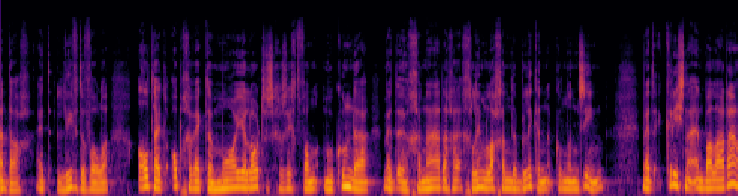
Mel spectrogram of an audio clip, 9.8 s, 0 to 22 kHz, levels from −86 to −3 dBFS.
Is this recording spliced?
no; 0 cuts

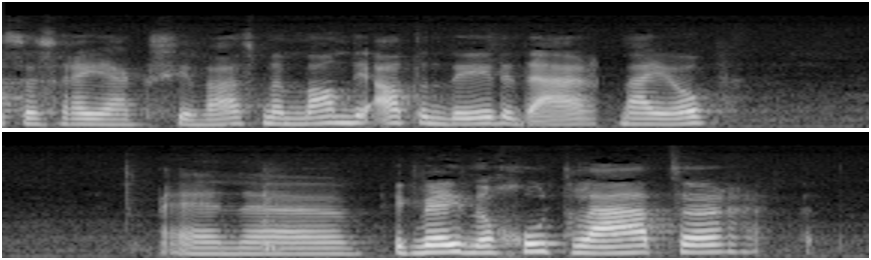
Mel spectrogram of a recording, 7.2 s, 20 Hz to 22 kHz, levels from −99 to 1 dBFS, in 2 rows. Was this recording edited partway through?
yes; 3 cuts; at 2.5 s, 5.2 s, 6.0 s

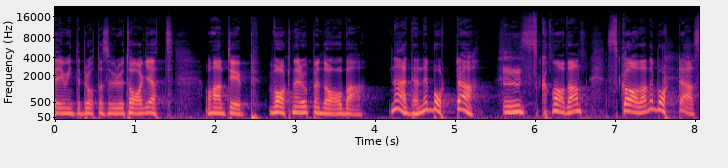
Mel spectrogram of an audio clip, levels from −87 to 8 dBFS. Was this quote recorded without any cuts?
yes; 0 cuts

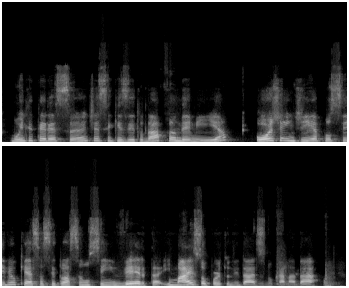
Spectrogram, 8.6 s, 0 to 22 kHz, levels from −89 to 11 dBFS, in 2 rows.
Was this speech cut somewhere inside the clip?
yes; 1 cut; at 6.4 s

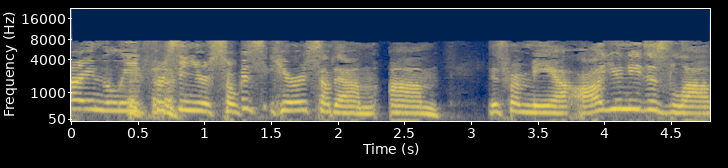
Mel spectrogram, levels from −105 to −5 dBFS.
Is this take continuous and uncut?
no; 3 cuts; at 1.3 s, 1.9 s, 3.2 s

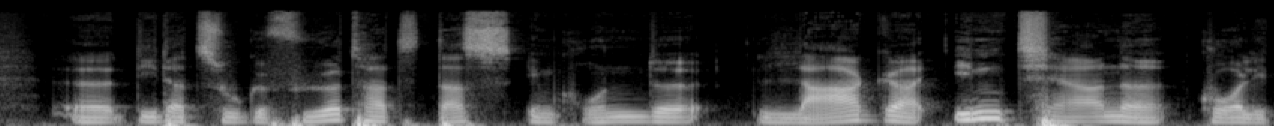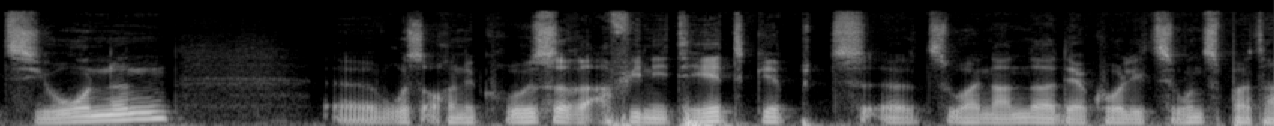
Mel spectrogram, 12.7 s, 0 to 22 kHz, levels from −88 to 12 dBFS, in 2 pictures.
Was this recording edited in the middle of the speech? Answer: no; 0 cuts

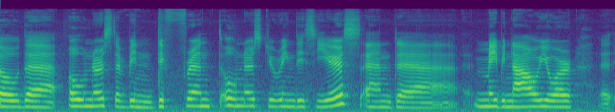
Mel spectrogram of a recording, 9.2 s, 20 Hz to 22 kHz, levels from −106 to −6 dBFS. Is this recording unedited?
no; 1 cut; at 0.9 s

